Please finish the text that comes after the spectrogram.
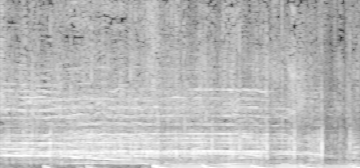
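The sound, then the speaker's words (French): A studio audience at the Fréquence Plus radio show applauds and cheers continuously to welcome a guest, a dense wash of clapping with whoops and shouts, loud throughout with no pauses. “tu marches trop vite, prends le temps, de profiter des applaudissements.”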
